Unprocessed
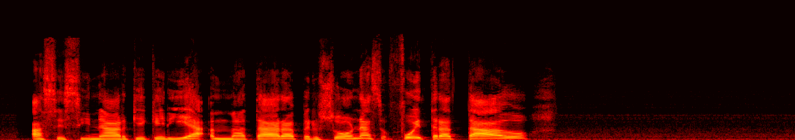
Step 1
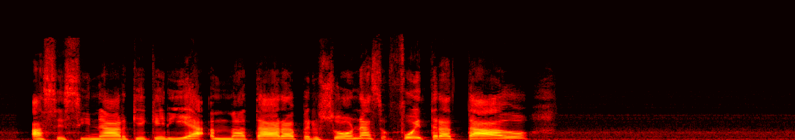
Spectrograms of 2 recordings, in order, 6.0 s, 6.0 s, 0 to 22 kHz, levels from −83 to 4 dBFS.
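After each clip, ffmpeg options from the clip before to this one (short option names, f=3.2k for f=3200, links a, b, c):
-af "equalizer=f=1.2k:w=4.4:g=12.5"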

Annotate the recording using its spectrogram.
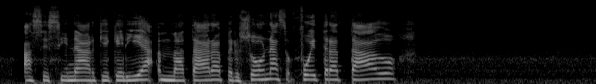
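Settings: -filter_complex "[0:a]acrossover=split=250|3000[a][b][c];[b]acompressor=threshold=-32dB:ratio=6[d];[a][d][c]amix=inputs=3:normalize=0"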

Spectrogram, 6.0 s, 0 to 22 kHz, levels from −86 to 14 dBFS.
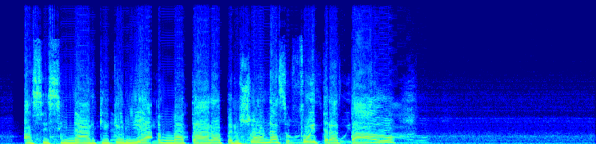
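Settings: -filter_complex "[0:a]asplit=2[a][b];[b]acrusher=samples=15:mix=1:aa=0.000001:lfo=1:lforange=9:lforate=0.4,volume=-12dB[c];[a][c]amix=inputs=2:normalize=0,aecho=1:1:359:0.112,asoftclip=type=hard:threshold=-31.5dB,volume=7dB"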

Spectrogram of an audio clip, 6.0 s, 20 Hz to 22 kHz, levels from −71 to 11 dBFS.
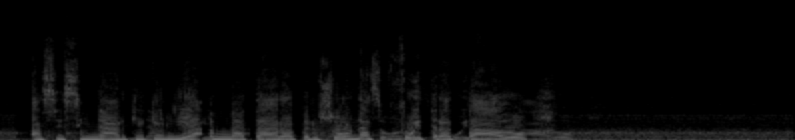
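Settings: -af "alimiter=level_in=11.5dB:limit=-24dB:level=0:latency=1:release=200,volume=-11.5dB"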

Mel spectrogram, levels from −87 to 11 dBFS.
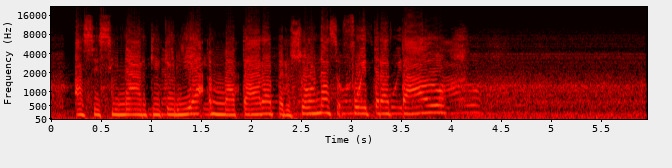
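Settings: -af "aecho=1:1:832:0.0944"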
